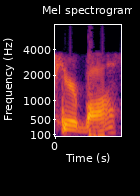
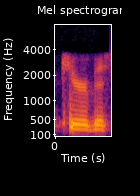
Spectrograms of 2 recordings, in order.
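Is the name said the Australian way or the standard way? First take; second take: Australian; standard. First: The name is said the Australian way. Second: The name is said the standard, non-Australian way. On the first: "if you're Australian" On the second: "it's actually pronounced Kiribati, like the T and the I at the end sounds like an S"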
